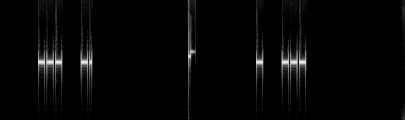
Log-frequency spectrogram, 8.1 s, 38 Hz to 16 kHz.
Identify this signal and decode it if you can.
Morse code, heard as a keyed tone, about 28 wpm, spaced as for 16 wpm, 690 Hz. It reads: ON TO
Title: 3x Character Spacing - Top 100 Words - 28wpm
